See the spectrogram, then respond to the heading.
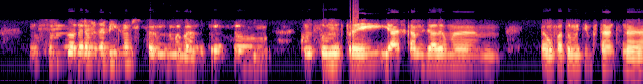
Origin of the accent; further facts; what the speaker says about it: Madeira, Portugal; nós não crescemos cá em Lisboa, por exemplo, e não temos os contactos e não conhecemos as pessoas certas e estamos muito fora desse meio daqui de Lisboa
